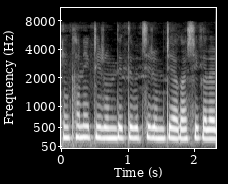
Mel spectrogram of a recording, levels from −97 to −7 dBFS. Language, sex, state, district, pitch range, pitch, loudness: Bengali, female, West Bengal, Cooch Behar, 235-255 Hz, 245 Hz, -12 LUFS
